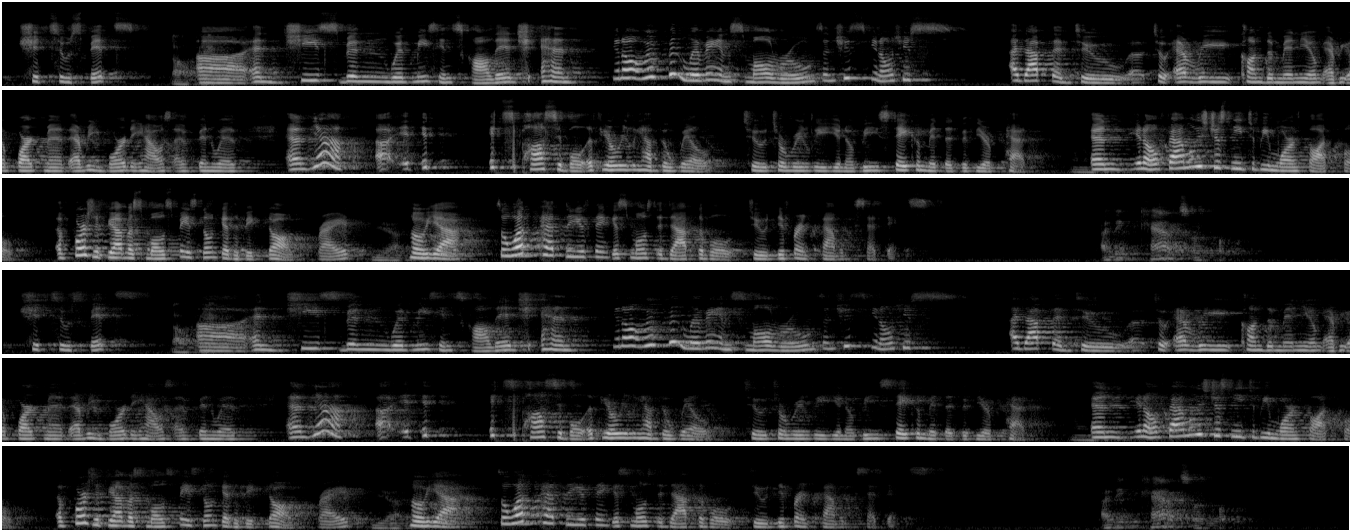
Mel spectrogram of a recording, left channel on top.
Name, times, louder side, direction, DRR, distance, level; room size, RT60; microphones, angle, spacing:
voice 1, 0.2-1.3 1.9-5.8 6.1-9.5 10.1-16.9 17.2-17.8 18.4-20.6 20.9-23.7 24.4-27.1 27.5-30.4 31.0-31.6 31.9-36.2, left 3 dB, 60° left, 11 dB, 0.7 m, -28 dB
voice 2, 1.7-2.2 24.1-24.4 30.6-31.0 37.9-39.2, left 1 dB, 85° left, 1 dB, 7.0 m, -44 dB
29.0 x 15.5 x 7.3 m, 0.96 s
head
